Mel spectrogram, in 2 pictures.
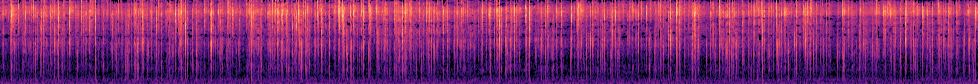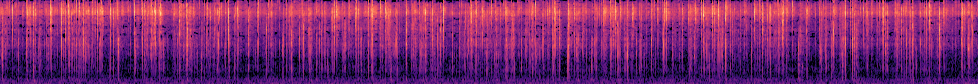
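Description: Bonfire of old scrap wooden boards burning, the wood giving a dense, steady crackle of many small rapid pops.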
